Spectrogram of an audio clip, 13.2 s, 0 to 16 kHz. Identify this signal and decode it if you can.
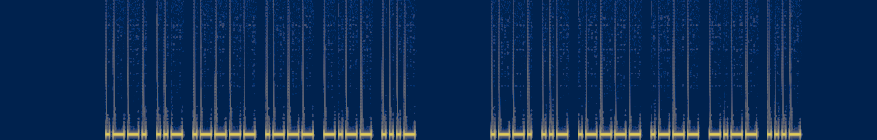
Morse code, heard as a keyed tone, about 22 wpm, 700 Hz. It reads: PU1JYV PU1JYV
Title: DXCC-100 Call Signs - 6 Characters - Repeated 2x - 22wpm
